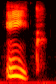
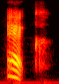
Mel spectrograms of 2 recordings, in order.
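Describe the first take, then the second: First: The vowel is a long 'ay' sound. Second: The vowel is a short 'eh' sound. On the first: The speaker calls it wrong. "Not ache" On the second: The speaker calls it right.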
